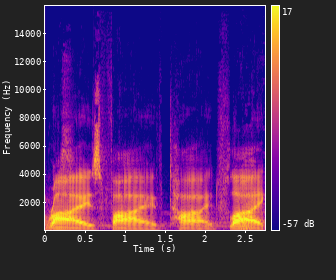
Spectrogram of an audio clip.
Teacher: words like rise five tied fly keep their full eye diphthong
